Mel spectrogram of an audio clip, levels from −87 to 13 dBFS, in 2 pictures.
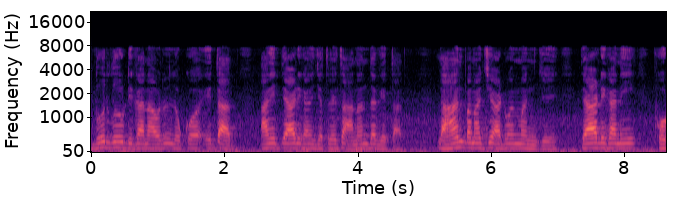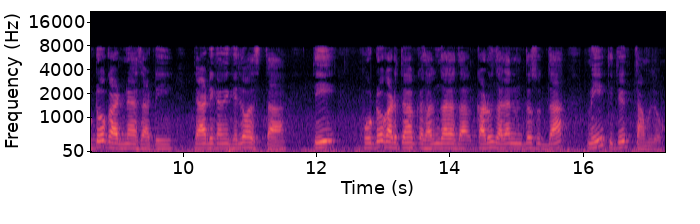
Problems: none marked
